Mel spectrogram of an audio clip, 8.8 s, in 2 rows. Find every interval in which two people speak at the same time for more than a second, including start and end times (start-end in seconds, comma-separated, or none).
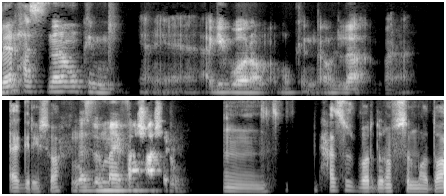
none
